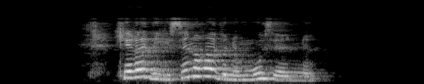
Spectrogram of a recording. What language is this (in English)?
Kabyle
